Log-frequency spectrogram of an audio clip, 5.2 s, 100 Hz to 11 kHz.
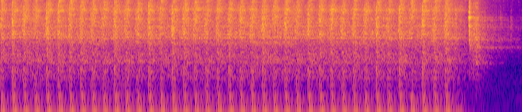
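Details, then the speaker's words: Clutch clanking on a 1981 Suzuki GS450L with a hard-to-pull clutch, after adjusting the clutch cable half a turn: heavy even clanking about three per second that stops at shutdown. The adjustment did not cure it; cause still unclear. "Well, it's still clanking away."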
